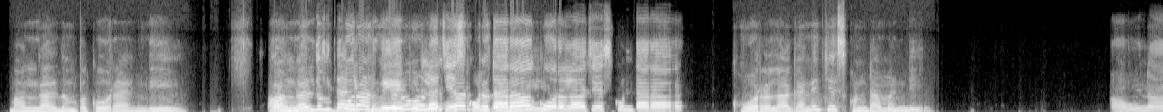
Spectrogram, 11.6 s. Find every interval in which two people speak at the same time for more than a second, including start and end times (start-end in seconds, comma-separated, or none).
2.8-5.4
